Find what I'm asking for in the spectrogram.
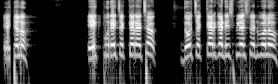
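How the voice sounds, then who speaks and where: A man's voice: very high voice, steady tone, moderate pace, pushed and bright, no echo. A man teaching a live class. He fires call-and-response questions at his students and scolds the noisy ones.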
